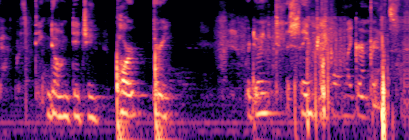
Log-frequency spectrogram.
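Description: A young boy talks close by, playfully.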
